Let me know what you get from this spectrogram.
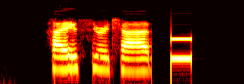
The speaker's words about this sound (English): Hi, Sewer Chat. Oh, geez. The phone line is breaking. Gosh.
